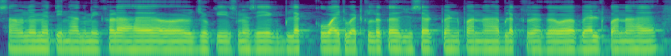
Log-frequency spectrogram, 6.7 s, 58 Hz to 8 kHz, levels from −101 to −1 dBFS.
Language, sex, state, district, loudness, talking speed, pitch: Hindi, male, Jharkhand, Deoghar, -19 LUFS, 250 wpm, 110 Hz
